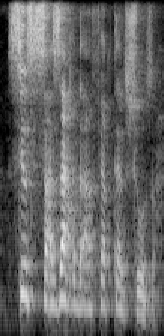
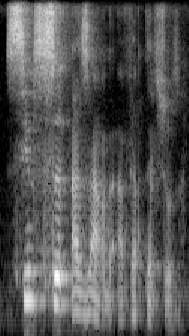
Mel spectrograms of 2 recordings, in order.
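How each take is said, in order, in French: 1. La voyelle de 'se' tombe devant 'hasarde'. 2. La voyelle de 'se' est maintenue devant 'hasarde'. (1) "On entend de temps en temps"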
